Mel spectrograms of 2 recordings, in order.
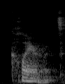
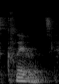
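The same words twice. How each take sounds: First: Clarence with a short flat a, Clare-ence; name, not sale. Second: Clearance with a long ee, clear-ence; sale, not name. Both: Shown as a demonstration. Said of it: "Not on clearance".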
